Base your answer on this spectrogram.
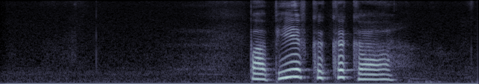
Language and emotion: Russian, positive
